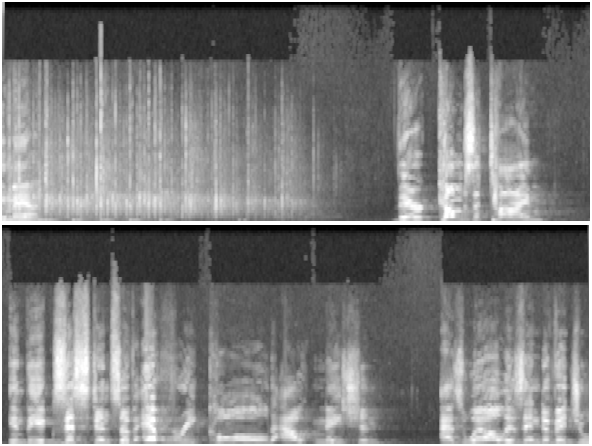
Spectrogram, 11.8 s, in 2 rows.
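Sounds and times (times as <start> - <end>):
speech: 0.0 - 0.6, 4.0 - 11.7
audience clapping in praise: 0.0 - 3.4.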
